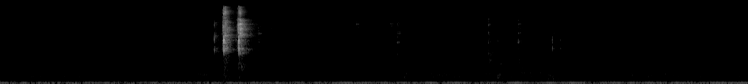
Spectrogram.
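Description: Training clicker pressed and released about two seconds in, a sharp double click that marks the cat's high five, followed by a few faint ticks and taps.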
